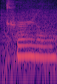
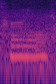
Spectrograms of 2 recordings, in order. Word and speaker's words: colonel: Why is K colal pronounced colonel anyway? I wonder. It looks like colal, but it's colonel. I say colonel.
